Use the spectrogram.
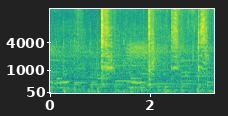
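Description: Pork menudo with hotdog sizzling in a pan while being stirred, a steady fry hiss broken by three sharp scraping clanks of the spoon against the pan, close and alone.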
